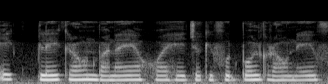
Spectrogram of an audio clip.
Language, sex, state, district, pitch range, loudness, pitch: Hindi, female, Nagaland, Kohima, 205-215 Hz, -14 LUFS, 210 Hz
